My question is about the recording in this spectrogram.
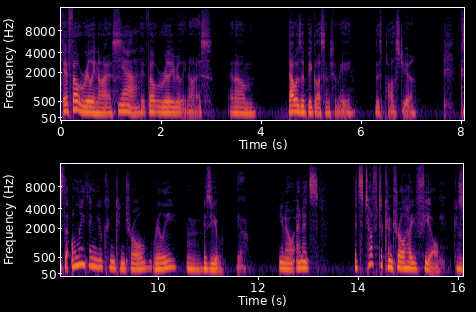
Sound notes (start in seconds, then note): none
